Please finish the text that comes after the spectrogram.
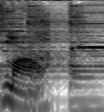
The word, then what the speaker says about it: Marle: So, yeah, her name is Marl. When I was a kid, I pronounced it Marley. Um, Marl.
